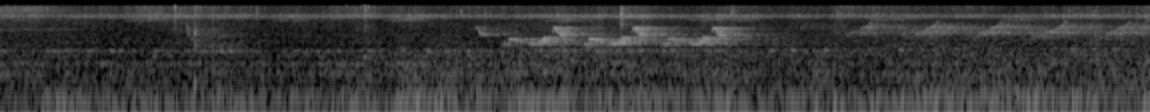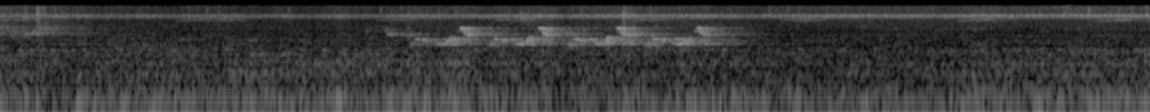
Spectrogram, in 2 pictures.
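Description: A songbird sings three short phrases of quick repeated high notes, a few seconds apart, over a steady high-pitched whine.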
